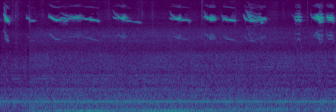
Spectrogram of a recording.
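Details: Thin, high squeaky chirps from baby birds being fed come in scattered bursts over a low rumbling engine-like drone.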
